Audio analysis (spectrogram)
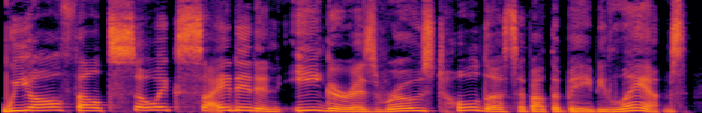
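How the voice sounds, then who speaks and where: A woman with a somewhat high voice narrates a children's storybook. She reads in an expressive read-aloud manner from a script. The sound is dry, with very little room in it. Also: moderate pace, no room sound.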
